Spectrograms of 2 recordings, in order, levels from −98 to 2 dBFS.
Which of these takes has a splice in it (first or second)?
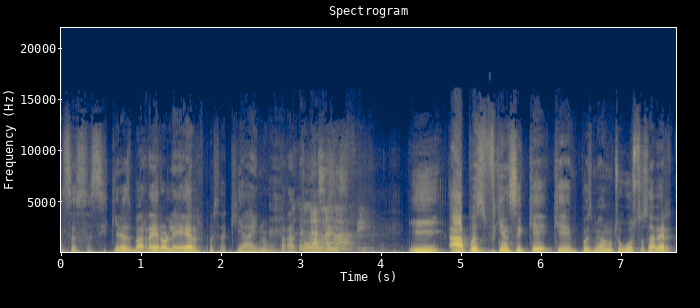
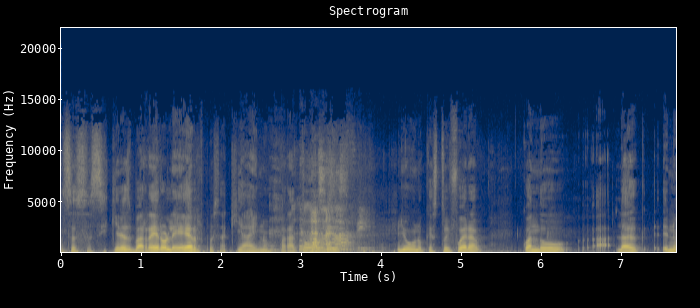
second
